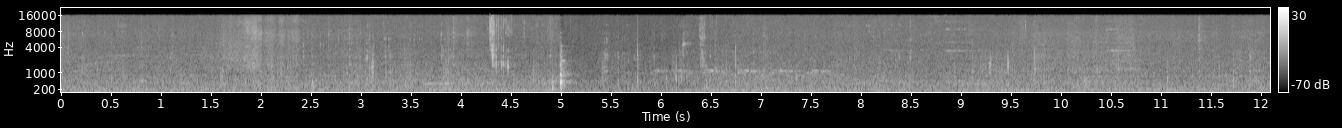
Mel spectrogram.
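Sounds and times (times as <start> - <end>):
person chewing food: 2.8 - 6.6
sharp mouth clicks: 4.3 - 4.6.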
